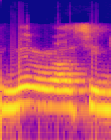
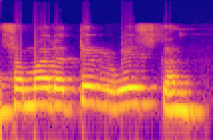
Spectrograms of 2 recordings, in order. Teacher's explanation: اس میں ادغام ہوتا ہے لیکن غنہ نہیں ہوتا اس میں، لام اور را میں۔ جیسے نون تنوین ہے تن ہے، سمارا تن ہے، بعد میں را آیا، اس کے بعد نون تنوین کے بعد را آیا تو یہاں غنہ نہیں کرنا، سمارت رزقن، انہیں بتایا لام اور را میں غنہ نہیں ہوتا۔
